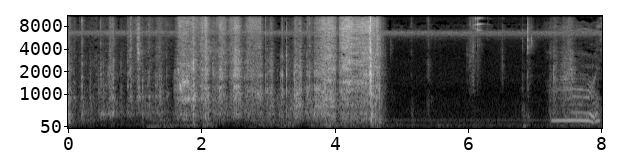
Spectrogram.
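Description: Plastic packaging rustling and crinkling as it is pulled off a reed diffuser, ending in a sharp tap about four and a half seconds in.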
